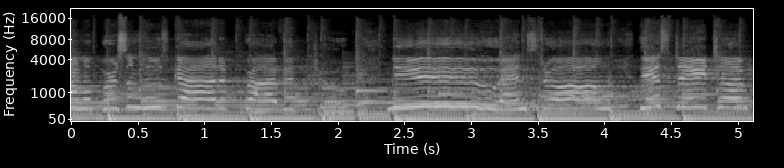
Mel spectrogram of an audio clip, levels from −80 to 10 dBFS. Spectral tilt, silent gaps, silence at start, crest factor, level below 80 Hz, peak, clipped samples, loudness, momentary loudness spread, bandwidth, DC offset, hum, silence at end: -5 dB/octave; none; 0 s; 14 dB; -28 dBFS; -4 dBFS; under 0.1%; -20 LUFS; 7 LU; 18 kHz; under 0.1%; none; 0 s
